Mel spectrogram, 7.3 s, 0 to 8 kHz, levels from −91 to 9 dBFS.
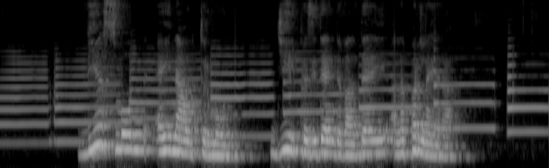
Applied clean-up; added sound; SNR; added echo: none; Trumpet; 15 dB; none.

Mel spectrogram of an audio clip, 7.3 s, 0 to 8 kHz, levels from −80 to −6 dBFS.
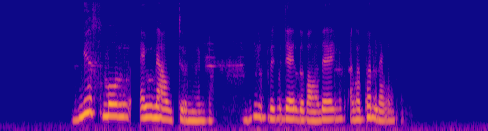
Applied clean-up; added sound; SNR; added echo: neural diffusion model UNIVERSE++.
